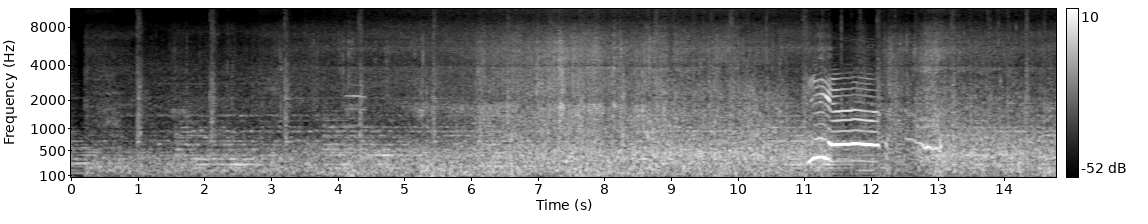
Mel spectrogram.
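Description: Surf breaking and washing up a beach, with wind on the microphone. About eleven seconds in comes a loud shout from a person, lasting about a second.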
